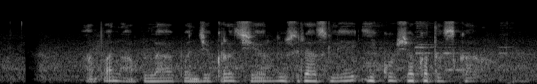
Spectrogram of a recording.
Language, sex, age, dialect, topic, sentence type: Marathi, male, 25-30, Northern Konkan, banking, statement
